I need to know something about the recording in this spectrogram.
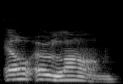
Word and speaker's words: El Olam: it's pronounced el olam jesus christ possesses the eternal attributes he is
